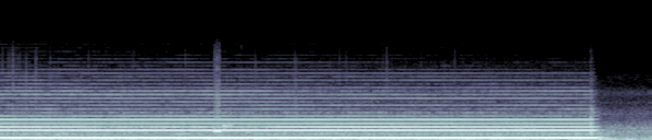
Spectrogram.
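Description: A truck's horn held in one long, loud blast at a single steady pitch, cutting off suddenly near the end.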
